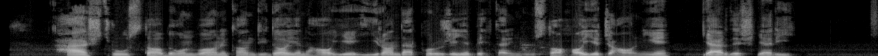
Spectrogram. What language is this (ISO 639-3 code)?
fas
